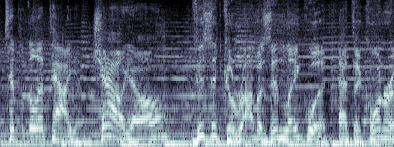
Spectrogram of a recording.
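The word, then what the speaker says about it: Carrabba's: People chop it up pretty good. You know, coraba kamaba kamba. It's a really easy name to pronounce. It's kaba.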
